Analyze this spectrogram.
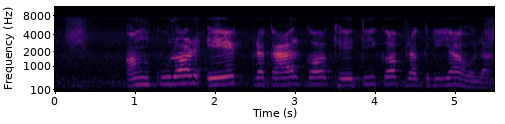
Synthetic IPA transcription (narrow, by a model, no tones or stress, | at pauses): ʌŋkuɾʌɽek̚pɾəkaɾkʌkʰet̪ikʌpɾəkɾijaɦola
